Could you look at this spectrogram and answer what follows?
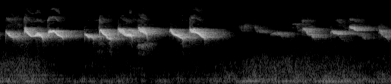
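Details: Oriental white-eye (mata puteh) caged and singing in display, 26 November 2022: loud, rapid, high twittering phrases that soften into lighter, sparser notes over a low background hum.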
